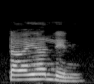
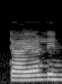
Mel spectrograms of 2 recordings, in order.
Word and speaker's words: ptyalin: लार में एक विशेष प्रकार का खमीर उपस्थित होता है, जिसे टायालिन, PTYALIN, टायालिन कहते हैं। P साइलेंट होता है इसमें।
